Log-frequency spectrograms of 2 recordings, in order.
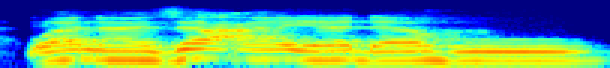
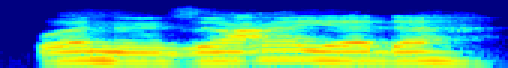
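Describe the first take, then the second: First: The last word ends with a lengthened hu sound. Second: The last word ends clipped on a silent h. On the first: The speaker calls it wrong. "Wa naza'a yadahu tidak" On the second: The speaker calls it right. "tetap bacanya adalah dengan mensukunkannya"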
